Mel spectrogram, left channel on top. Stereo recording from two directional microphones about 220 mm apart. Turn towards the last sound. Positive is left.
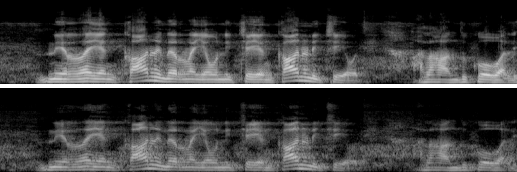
turn(degrees=25)  # may be behind; listen again after turning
